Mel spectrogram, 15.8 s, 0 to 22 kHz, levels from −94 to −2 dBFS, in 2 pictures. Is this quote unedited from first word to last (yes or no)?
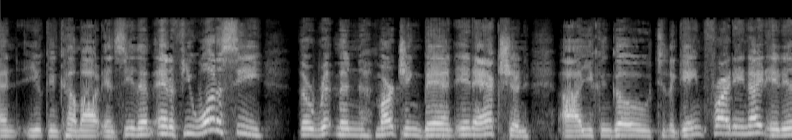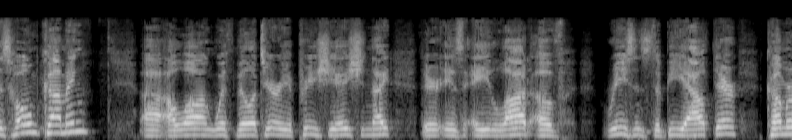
yes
